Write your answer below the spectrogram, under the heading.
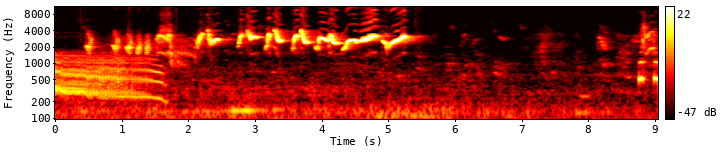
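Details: Chinese hwamei kept in a cage, singing for competition: after a low pulsing hum, a burst of loud looping whistles and fast slurred notes for about three seconds, then near silence and a faint closing chirp.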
